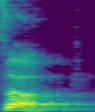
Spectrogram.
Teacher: દંત્ય શ કીધું હોય તો દાંતે જીભ અડાડીને બોલવું પડે સ.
